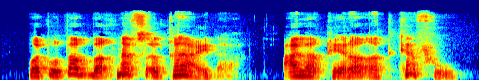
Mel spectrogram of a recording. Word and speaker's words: كفو: نفس القاعده على قراءه كفو على وزن فعول كما تلفظ في اللهجات الشاميه وليس وليس وليس كفوا وفهمت ولم يكن له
